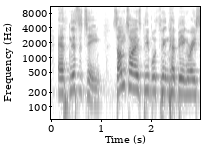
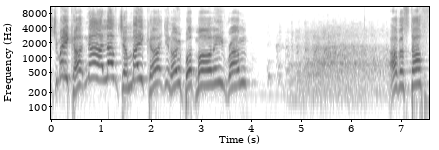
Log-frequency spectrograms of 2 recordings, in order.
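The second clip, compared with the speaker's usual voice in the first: much higher and louder, slow and overeager; gushing taxi driver; 9 semitones higher, 6 dB louder, slower than usual. Retold or imitated. Cabbie desperately flattering the Jamaican passenger, hammed-up and high. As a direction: oversell the love of Jamaica, high and loud.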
